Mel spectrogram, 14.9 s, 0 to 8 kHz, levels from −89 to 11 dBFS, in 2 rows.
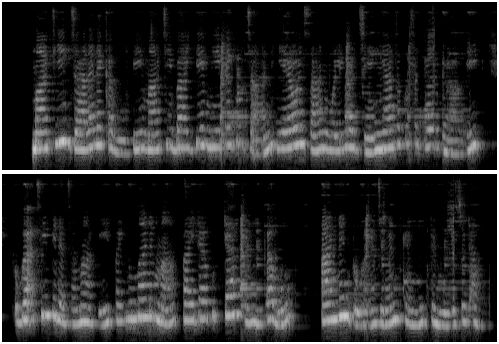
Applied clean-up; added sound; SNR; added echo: neural mask model DeepFilterNet 3.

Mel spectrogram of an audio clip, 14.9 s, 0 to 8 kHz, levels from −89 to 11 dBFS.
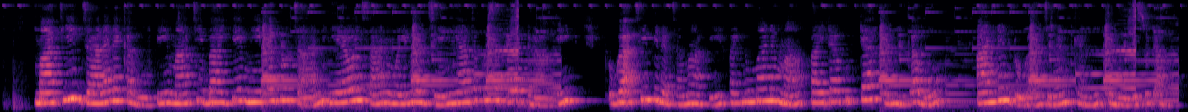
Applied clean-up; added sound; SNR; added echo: none; Chime; 14 dB; reverberation time 0.6 s.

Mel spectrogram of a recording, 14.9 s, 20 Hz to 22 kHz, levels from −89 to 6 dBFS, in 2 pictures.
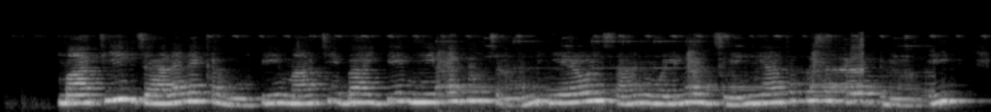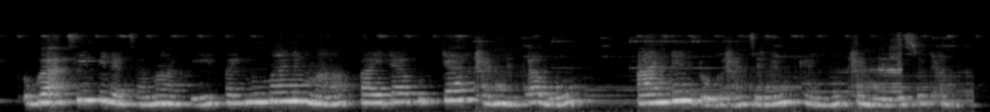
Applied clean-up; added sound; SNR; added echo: neural separator model SepFormer DNS4.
